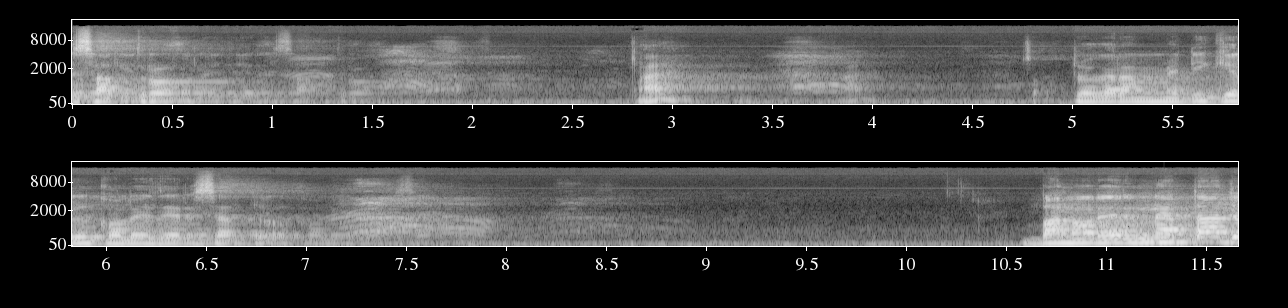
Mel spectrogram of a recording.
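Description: An elderly man preaches forcefully into a microphone over a loudspeaker, in bursts with echoing pauses.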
